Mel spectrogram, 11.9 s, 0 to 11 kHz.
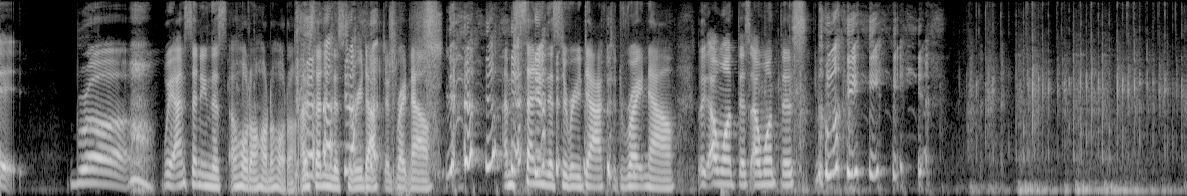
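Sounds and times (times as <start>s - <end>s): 
speech: 0.0s - 8.5s
low hum: 0.0s - 11.8s
laughter: 3.0s - 6.4s, 8.2s - 9.4s
intense typing on computer keyboard: 9.6s - 11.8s.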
